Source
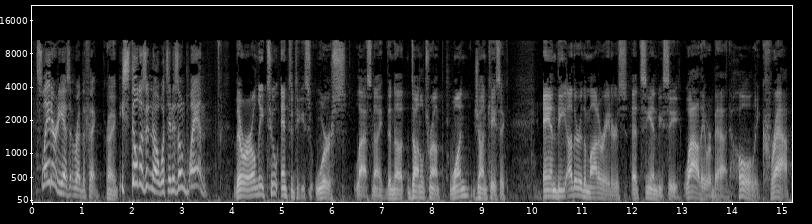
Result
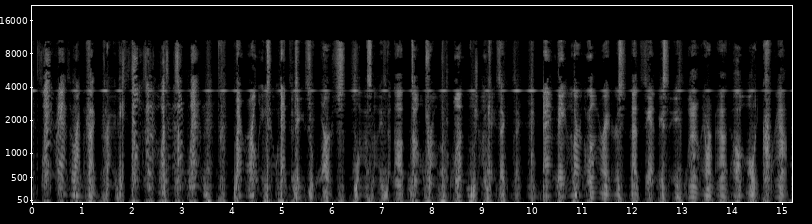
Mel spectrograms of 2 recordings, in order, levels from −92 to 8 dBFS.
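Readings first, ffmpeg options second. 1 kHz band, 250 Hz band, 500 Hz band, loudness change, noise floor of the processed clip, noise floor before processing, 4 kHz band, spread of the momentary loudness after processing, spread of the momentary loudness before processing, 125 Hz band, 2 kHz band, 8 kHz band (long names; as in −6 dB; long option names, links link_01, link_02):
−16.0 dB, −20.0 dB, −22.0 dB, −13.0 dB, −69 dBFS, −57 dBFS, −5.0 dB, 6 LU, 9 LU, −13.5 dB, −11.0 dB, −8.0 dB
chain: -filter_complex "[0:a]highshelf=frequency=9000:gain=3.5,agate=range=-13dB:threshold=-50dB:ratio=16:detection=peak,asplit=2[link_01][link_02];[link_02]alimiter=limit=-15dB:level=0:latency=1,volume=2dB[link_03];[link_01][link_03]amix=inputs=2:normalize=0,equalizer=frequency=69:width_type=o:width=0.4:gain=8,afftfilt=real='re*lt(hypot(re,im),0.224)':imag='im*lt(hypot(re,im),0.224)':win_size=1024:overlap=0.75,aecho=1:1:6.4:0.45,asplit=2[link_04][link_05];[link_05]adelay=307,lowpass=frequency=3300:poles=1,volume=-24dB,asplit=2[link_06][link_07];[link_07]adelay=307,lowpass=frequency=3300:poles=1,volume=0.46,asplit=2[link_08][link_09];[link_09]adelay=307,lowpass=frequency=3300:poles=1,volume=0.46[link_10];[link_04][link_06][link_08][link_10]amix=inputs=4:normalize=0,aeval=exprs='val(0)+0.0126*sin(2*PI*3700*n/s)':channel_layout=same,acompressor=threshold=-37dB:ratio=5,aeval=exprs='val(0)*pow(10,-32*(0.5-0.5*cos(2*PI*3.4*n/s))/20)':channel_layout=same,volume=4.5dB"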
